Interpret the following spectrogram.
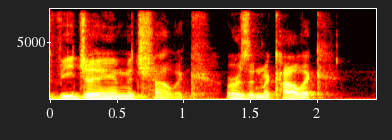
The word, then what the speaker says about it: Michalik: my guest is vijay michalik or is it mccallick mcallick is the pronunciation that i generally use but it is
